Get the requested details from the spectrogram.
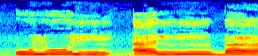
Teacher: maka qalqalahnya mesti kita jelaskan dengan lebih kuat kerana dia berada di hujung, ya. Ini namanya qalqalah kubra, ya.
